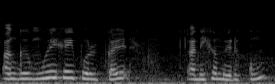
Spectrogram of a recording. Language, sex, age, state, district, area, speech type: Tamil, female, 18-30, Tamil Nadu, Namakkal, rural, spontaneous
